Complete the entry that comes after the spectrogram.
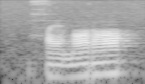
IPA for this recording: ħ æ˨ m ɒː˧ ɾ ɒ˦

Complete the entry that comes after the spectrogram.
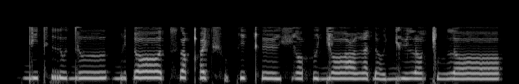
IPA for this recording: d i tʰ r u d ʊː | b ɪ ɗ ɔː t͡sʰ u qʰ u t͡ʃʰ ṵ k ɪ kʰ øː ç ɔ x ʊ ɟ ɔː ðˤ ɪ ɗ ɔ̤ ɟ y l ɔ ǀ ṳ l ɔː

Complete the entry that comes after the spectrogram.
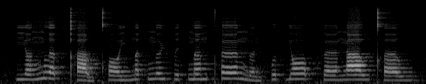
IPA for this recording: j ɐ˨˥ ŋ l ɐ˧ k̚ pʰ aː˨˩ w kʰ ɔː˨ j n̪ ɐ˥ t̚ ŋ ɵ˥ ɥ p ɪ˨˥ k̚ n̪ ɐ˥ n pʰ œː˥ ŋ ɵ˨˩ n f ʊ˧ k̚ j ɔː˥ p̚ k œː˧ ŋ aː˥ w kʰ ɐ˧ w

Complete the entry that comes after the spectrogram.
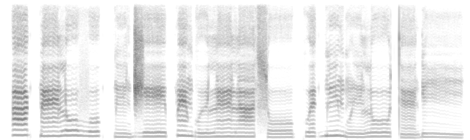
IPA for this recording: a˦ k͡p ɛ̃˧ l o˦ v o˧ k͡p ĩ˨ d͡ʒ eː˧ p ɛ̃˦ ɡʷ ɨ˨ l ɛ̃˧ l ã˧ s oː˨ kʷ ɛ˧ ɡ͡b ĩ˦ ɡʷ ĩ˨ l oː˦ t ɛ̃˨ ɗ iː˦˨

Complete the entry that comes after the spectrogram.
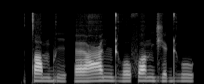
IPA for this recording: tˤ o m b i | æ ʕ i n ɖʱ o f ɒ n d͡ʒ e ɖʱ u

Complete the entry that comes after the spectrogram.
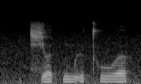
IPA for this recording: t͡ɕ ə˨˩ t̚ m ɨ̰˧˥ t̪ʰ u˧ ə̯

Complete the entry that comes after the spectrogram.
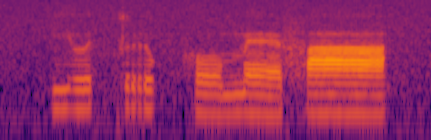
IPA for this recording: j ɯː˦˥ t̚ k r u˦˥ k̚ h oː˩˦ m ɛː˨˩ f aː˧

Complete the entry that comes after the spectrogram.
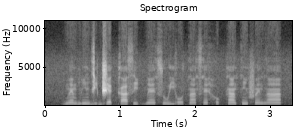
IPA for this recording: b ɛ̃˦ b ĩ˦ d i˦ d͡ʒ ɛ˦˨ k a˨˦ s i˦˨ ɡ͡b ɛ̃˨ s u˧ j o˨ t ã˨ s ɛ̃˨ h o˨˦ k ã˦ t ĩ˧ f ɛ̃˨ d ã˨˦

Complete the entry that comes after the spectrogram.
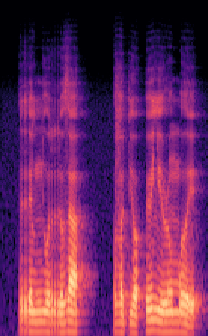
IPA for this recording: r ɘ l ɲ u o̯ r ʊ ð a | v a pʲ ɔ | ʏ lʲ ɘ ɹ ũ m ɤ e̯

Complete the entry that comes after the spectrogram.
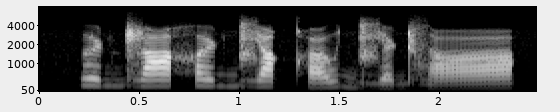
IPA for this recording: ɯ˧ ɖ ɖ͡ʐ ɑ˧ χ ɯ˧ ɖ d͡ʑ ɐ˧ qʰ u˩˧ d͡ʑ ə˩ ɖ z ɑ˩˧

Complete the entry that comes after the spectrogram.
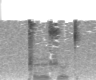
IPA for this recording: ǁ ø ʃ ɵ t

